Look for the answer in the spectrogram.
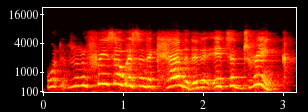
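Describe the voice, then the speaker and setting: Woman playing high, animated, inquisitive young lady. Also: unhurried, full character voice. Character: Susie, earnest, inquisitive young female companion. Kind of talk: old-time radio drama acting. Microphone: video call. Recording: roomy, dull video-call audio.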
